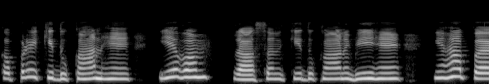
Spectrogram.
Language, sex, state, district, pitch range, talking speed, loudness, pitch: Hindi, female, Bihar, Supaul, 255-300 Hz, 160 wpm, -17 LUFS, 265 Hz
